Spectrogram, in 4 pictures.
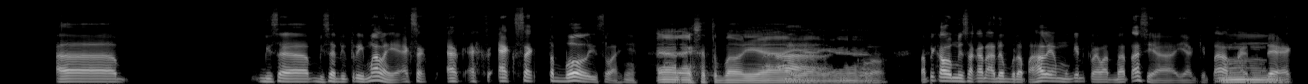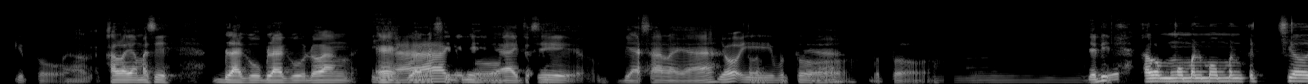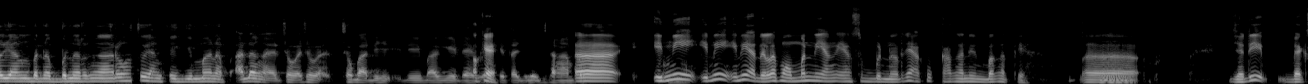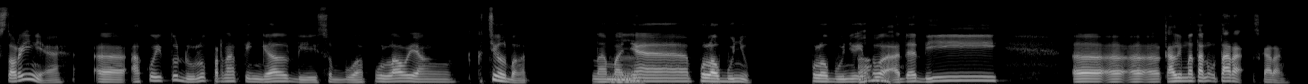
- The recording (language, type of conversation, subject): Indonesian, podcast, Ceritakan momen kecil apa yang mengubah cara pandangmu tentang hidup?
- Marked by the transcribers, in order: in English: "acceptable"; in English: "acceptable"; other background noise; in English: "fight back"; in English: "backstory-nya"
